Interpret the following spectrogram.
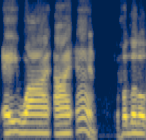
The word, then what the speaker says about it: Ayin: So a proper full voicing pronunciation of that will be Ayin.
